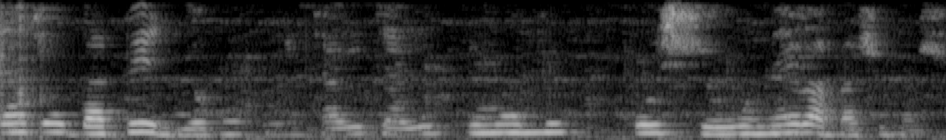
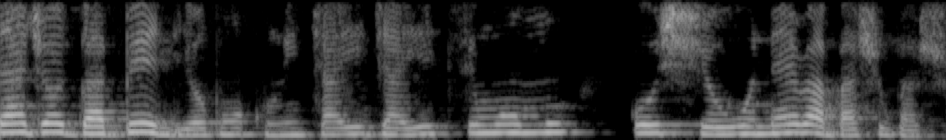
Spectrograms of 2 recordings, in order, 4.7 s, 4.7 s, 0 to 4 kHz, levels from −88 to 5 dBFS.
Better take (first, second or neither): second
